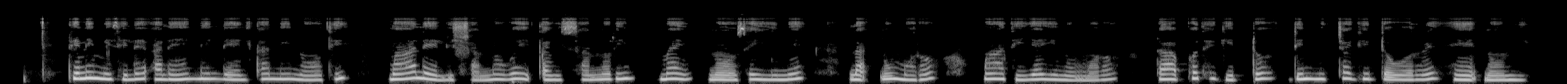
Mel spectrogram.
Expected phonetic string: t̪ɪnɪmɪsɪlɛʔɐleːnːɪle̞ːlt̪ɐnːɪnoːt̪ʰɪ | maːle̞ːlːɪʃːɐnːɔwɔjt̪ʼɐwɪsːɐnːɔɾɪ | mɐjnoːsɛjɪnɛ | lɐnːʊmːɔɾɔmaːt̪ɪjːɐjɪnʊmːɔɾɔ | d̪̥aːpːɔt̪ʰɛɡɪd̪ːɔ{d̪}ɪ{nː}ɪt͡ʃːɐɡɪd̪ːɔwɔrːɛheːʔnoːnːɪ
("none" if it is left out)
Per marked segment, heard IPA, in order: d̪, mː

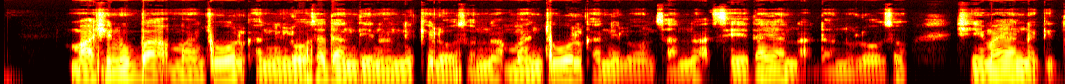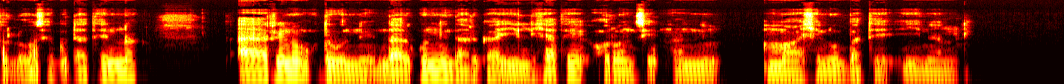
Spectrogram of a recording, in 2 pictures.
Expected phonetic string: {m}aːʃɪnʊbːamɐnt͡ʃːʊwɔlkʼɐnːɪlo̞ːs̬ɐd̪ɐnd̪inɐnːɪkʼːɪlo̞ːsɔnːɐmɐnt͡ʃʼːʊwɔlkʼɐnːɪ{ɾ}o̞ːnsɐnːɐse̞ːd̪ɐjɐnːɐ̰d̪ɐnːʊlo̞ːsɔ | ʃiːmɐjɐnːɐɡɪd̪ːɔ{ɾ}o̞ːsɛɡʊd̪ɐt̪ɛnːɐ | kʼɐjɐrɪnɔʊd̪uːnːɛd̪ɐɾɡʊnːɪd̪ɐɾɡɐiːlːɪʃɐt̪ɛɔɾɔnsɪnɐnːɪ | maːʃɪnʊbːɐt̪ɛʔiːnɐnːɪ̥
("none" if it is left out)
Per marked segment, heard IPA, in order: m, l, l

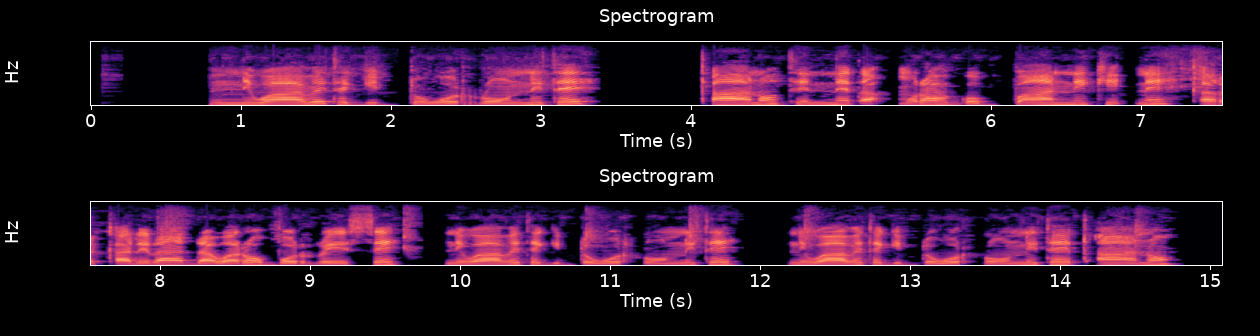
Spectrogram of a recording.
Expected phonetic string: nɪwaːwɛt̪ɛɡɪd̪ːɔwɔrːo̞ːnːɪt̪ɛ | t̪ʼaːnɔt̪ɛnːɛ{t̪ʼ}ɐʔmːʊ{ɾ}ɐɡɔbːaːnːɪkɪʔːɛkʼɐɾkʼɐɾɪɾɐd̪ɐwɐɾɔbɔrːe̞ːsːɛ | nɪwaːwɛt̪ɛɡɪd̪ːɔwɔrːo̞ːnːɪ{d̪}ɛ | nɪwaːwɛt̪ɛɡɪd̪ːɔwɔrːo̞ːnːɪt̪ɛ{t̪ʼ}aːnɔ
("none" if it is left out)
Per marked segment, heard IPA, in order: t̪ʼ, ɾ, t̪, t̪ʼ

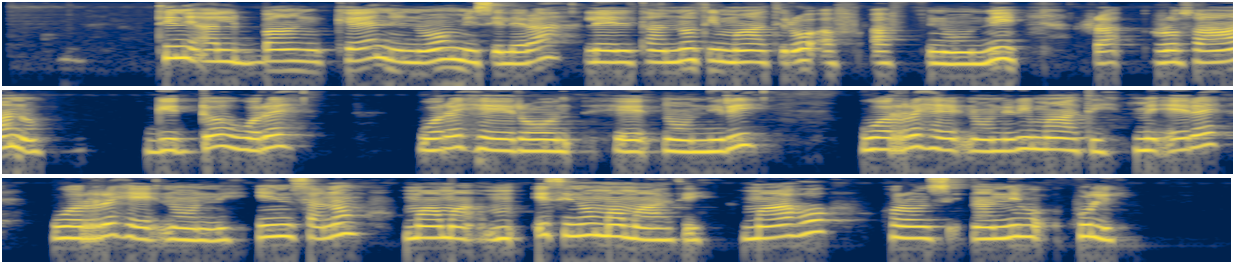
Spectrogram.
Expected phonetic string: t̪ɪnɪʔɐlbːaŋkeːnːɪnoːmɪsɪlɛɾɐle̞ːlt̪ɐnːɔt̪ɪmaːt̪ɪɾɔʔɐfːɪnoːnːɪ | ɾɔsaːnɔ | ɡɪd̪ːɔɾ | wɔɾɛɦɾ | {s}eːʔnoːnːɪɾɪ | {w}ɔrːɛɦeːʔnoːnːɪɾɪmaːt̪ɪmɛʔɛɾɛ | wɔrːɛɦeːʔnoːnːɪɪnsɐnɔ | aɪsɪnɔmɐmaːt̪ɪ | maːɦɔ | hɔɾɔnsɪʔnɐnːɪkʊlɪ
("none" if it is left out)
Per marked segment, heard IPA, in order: h, w

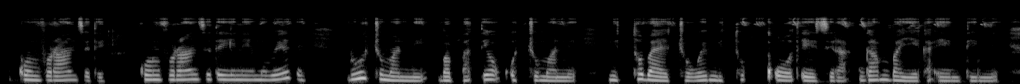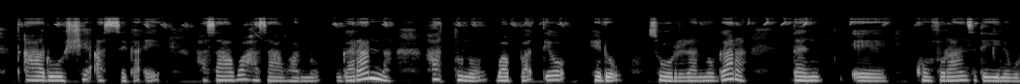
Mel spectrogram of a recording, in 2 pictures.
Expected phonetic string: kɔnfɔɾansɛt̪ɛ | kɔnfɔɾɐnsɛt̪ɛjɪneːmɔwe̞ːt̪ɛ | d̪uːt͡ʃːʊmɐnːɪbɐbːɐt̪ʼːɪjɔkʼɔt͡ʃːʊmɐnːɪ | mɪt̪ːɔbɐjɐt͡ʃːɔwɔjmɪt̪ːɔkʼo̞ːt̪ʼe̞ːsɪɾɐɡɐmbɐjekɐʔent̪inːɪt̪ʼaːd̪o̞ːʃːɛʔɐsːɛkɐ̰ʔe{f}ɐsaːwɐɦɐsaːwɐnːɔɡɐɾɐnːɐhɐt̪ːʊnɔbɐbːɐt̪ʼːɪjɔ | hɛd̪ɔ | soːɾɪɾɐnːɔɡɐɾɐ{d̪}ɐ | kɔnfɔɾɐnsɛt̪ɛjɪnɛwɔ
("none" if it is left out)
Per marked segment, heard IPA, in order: h, d̪

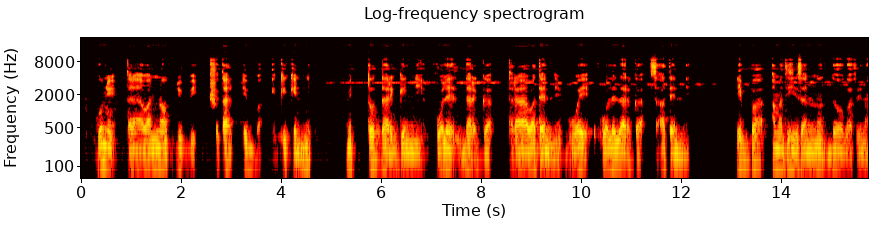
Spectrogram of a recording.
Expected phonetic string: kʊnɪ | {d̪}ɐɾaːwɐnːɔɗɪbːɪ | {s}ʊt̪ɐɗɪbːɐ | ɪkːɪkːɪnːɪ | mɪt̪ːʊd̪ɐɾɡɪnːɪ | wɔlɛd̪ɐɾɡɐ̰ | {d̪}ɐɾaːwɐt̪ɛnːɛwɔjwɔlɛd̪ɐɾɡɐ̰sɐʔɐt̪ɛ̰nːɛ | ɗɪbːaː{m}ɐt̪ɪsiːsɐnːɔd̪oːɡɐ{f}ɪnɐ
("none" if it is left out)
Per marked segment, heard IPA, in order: t̪, ʃ, t̪, m, f

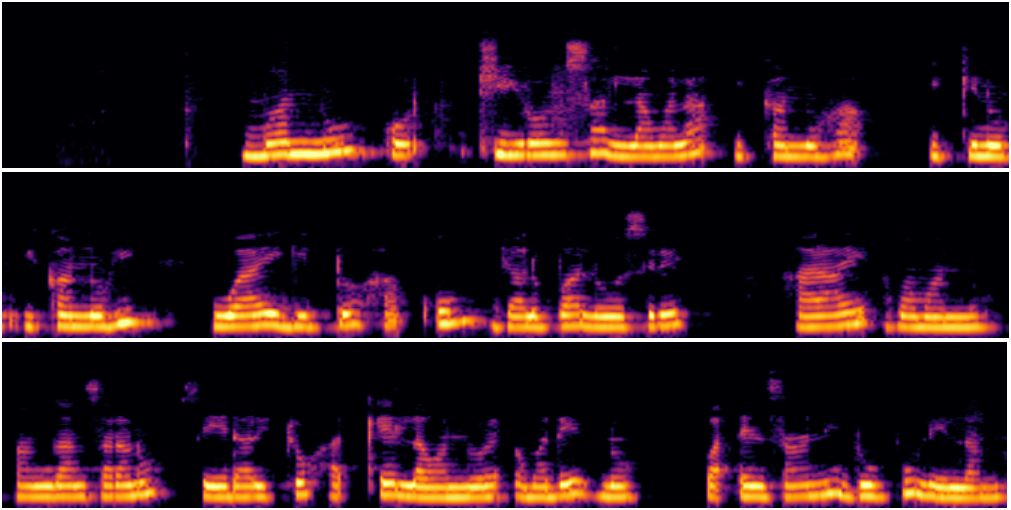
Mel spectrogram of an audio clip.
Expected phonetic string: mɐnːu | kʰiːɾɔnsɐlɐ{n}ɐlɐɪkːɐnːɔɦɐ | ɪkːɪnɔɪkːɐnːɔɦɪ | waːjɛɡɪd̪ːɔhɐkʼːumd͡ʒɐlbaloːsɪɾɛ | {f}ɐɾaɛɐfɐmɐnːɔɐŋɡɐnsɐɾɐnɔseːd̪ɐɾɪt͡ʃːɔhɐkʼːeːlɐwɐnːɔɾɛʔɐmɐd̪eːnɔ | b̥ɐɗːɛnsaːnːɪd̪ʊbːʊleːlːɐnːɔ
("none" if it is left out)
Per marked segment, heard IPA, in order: m, h

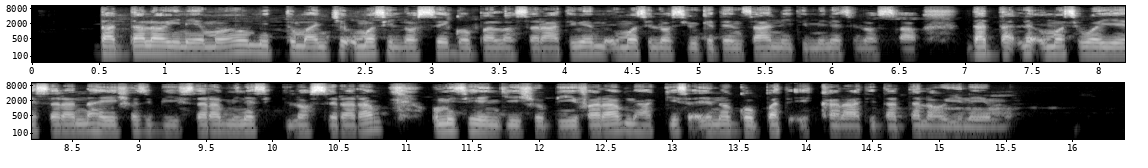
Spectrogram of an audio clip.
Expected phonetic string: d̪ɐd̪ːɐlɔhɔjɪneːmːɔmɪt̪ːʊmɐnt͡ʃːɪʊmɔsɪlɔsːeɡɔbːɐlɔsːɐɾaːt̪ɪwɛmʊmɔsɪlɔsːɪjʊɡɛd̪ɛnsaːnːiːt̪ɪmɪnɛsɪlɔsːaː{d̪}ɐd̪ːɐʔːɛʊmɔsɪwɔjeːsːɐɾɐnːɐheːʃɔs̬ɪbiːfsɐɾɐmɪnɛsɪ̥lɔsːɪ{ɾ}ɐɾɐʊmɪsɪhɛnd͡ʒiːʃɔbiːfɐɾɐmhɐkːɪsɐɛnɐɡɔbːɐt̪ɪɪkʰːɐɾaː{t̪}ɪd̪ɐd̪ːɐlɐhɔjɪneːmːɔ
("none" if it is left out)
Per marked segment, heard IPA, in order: d̪, ɾ, t̪

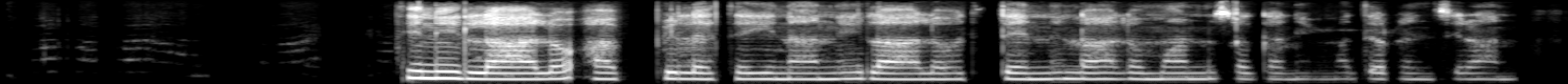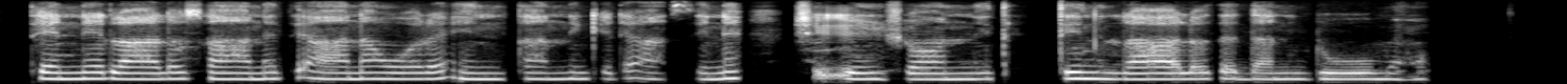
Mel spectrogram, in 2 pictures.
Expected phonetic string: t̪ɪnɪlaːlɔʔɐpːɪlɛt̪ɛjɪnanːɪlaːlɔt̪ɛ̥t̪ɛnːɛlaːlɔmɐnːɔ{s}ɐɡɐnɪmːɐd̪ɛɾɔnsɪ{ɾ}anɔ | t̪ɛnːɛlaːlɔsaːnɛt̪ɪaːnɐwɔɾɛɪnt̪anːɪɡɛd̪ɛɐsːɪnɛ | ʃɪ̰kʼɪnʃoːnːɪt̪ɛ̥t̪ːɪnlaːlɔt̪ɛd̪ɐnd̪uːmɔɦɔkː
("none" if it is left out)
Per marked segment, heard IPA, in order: s, ɾ

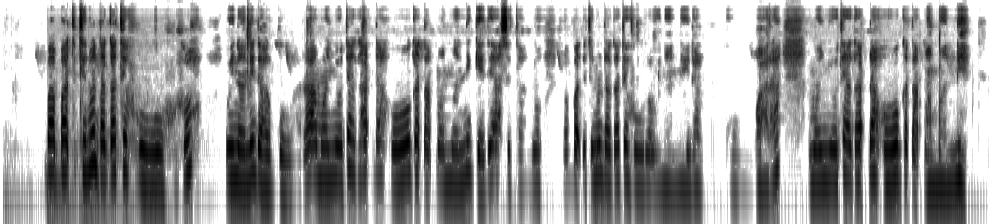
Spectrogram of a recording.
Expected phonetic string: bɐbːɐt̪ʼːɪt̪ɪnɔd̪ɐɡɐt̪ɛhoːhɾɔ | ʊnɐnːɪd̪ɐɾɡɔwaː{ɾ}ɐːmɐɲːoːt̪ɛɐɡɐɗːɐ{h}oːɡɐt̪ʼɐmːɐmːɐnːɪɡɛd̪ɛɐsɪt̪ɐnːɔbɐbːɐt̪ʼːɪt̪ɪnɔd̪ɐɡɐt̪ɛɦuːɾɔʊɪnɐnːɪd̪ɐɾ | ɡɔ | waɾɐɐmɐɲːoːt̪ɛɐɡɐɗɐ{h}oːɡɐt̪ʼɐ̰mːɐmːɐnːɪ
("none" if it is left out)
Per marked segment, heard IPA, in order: ɾ, h, h

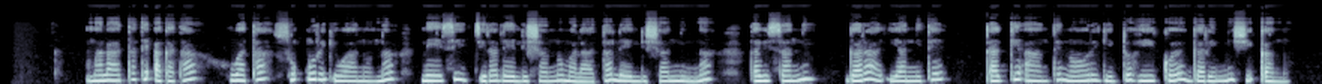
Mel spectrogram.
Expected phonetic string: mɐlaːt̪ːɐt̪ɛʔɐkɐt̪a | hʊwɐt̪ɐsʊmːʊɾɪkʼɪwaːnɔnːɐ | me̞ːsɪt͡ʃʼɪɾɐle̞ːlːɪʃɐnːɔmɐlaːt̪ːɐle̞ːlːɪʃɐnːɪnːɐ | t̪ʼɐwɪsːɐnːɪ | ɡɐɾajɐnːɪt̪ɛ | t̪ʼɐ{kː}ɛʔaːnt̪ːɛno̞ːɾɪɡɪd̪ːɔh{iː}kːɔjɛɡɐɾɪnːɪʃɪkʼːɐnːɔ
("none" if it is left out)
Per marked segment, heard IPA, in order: ɡː, iː

